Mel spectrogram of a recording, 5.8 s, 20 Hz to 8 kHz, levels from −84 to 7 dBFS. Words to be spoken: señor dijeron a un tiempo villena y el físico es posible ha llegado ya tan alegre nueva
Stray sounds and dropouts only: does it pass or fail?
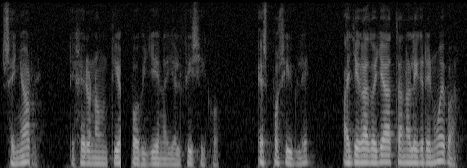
fail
